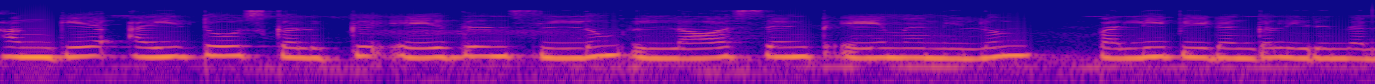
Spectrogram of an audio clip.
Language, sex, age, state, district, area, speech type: Tamil, female, 18-30, Tamil Nadu, Vellore, urban, read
